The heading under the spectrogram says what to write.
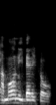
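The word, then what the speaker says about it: Jamón ibérico: Jamon Iberico would be the Spanish pronunciation.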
